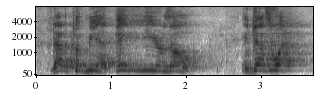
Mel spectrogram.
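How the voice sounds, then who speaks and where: A man speaks in a high voice with an animated tone at a fairly slow pace. The recording has audible room echo and noticeable background noise. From San Francisco, Bayview Hunters Point. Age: 60s. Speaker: motivational speaker. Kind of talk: motivational address; casual interview chat.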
